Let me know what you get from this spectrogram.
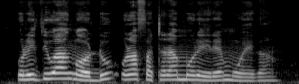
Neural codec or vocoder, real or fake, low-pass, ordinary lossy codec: vocoder, 44.1 kHz, 128 mel bands, Pupu-Vocoder; fake; none; none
